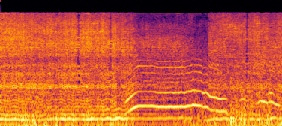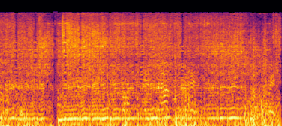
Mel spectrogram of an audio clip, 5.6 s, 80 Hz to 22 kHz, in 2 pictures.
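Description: A 12-year-old two-stroke dirt bike revs hard under acceleration, its loud, buzzy engine note climbing and wavering in pitch and staying close and dominant throughout.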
